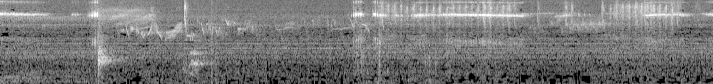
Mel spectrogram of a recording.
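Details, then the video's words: Broad-tailed Hummingbirds drink sugar water and fight. Males' tail feathers make a cricket-like sound, heard as a high, thin, metallic buzzing trill in spurts, broken by a few sharp squeaky chips, over faint outdoor hiss. "Broad-tailed Hummingbirds"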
